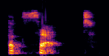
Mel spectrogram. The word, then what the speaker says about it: accept: nouns and adjectives because verbs generally have the stress on the second syllable we have like accept accept begin begin discuss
